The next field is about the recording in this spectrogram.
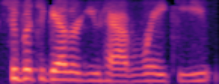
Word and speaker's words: Reiki: So Reiki is simply put, is it's pronounced Reiki, and it's spelled R-E-I-K-I.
